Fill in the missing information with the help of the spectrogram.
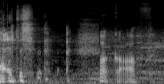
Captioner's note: laughs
